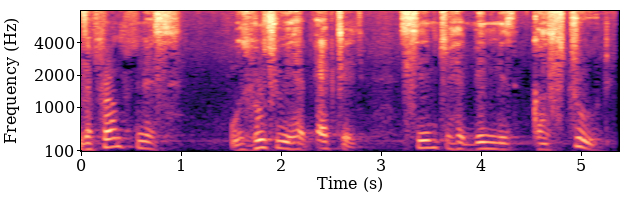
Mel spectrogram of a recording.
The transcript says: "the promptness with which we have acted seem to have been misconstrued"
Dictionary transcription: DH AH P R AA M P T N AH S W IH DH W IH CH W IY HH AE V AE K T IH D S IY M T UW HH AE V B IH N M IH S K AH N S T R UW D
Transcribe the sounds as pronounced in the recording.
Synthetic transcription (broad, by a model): DH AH P R AA M P T N AH S W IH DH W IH CH W IY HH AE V AE K T IH D S IY M T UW HH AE V B IH N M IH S K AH N S T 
